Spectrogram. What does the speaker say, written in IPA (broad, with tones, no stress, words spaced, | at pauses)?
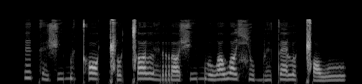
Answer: ɪ˦kɛ̤˨ʃi̤˦bɪ˧ kʰɔ˦˨ǁʊ˨ǀʌ˦ lɛ̤˨rʌ˨ʃi̤˦ bʊ˨wʌ˦wʌ˧ ɕu˨ bɛ̤˧ tɛ˧lʊ˨ ǁɔ˨ wu˧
